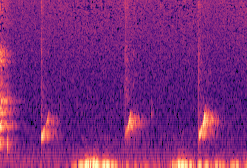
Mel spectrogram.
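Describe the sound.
A voice imitates water dripping with mouth clicks: a few short, hollow plops spaced about a second apart, fairly soft, with a faint breathy sound at the start.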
